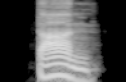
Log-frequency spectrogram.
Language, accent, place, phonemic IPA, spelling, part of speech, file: German, Germany, Berlin, /daːn/, Dahn, proper noun, De-Dahn.ogg
- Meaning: a city in Rhineland-Palatinate, Germany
